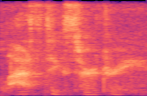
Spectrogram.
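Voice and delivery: hushed breathy whisper. Real, not acted. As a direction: whisper it under your breath.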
